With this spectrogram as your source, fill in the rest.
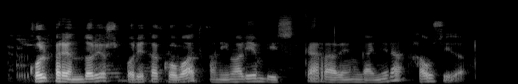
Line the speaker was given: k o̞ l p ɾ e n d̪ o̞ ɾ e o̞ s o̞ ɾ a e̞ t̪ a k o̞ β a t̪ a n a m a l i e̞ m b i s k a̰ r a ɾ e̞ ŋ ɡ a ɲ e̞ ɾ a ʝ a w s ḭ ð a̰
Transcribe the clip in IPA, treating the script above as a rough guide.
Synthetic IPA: k o̞ l p ɾ e n d̪ o̞ ɾ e o̞ s o̞ ɾ i e̞ t̪ a k o̞ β a t̪ a n i m a l i e̞ m b i s k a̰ r a ɾ e̞ ŋ ɡ a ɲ e̞ ɾ a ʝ a w s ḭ ð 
